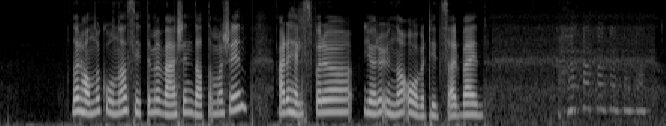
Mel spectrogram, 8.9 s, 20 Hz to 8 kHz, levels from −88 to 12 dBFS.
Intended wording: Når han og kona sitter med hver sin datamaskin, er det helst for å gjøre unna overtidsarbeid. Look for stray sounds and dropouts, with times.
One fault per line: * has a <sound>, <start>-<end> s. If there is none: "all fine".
* has a laugh, 7.4-8.7 s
